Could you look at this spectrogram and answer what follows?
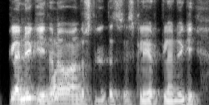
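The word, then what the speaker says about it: Glen Garioch: to do uh a Glenn Nugi? Uh apologies if I'm mispronouncing it. My hometown distilleries have always No, no, Gleni.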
